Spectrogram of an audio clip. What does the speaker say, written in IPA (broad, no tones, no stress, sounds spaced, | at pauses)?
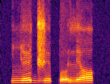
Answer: ʎ ø d͡ʒ ʏ p o̰ lʲ ɔ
